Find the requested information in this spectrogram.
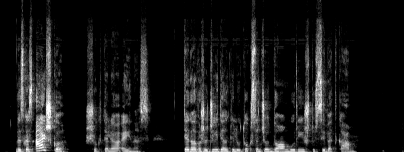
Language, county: Lithuanian, Vilnius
